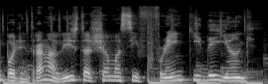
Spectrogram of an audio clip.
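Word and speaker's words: Frenkie de Jong: entrar na lista chama-se Frank dey ou Frank de Jong como você quiser chamar vamos chamar de Frank dey mesmo tá que é a pronúncia holandesa o dey tem a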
